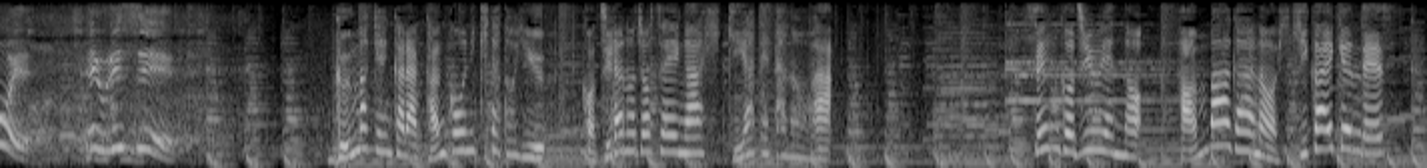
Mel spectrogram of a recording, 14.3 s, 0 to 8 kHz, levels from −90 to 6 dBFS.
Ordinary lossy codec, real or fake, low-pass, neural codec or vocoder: MP3, 64 kbps; real; 7.2 kHz; none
